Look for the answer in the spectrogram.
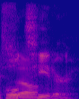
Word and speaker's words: Holzhueter: Is it Holtz Heater? You said you add the T? – You got it. You got it. – Okay. – Holtz Heater. You got it. – Mr. Yep. Holtz Heater, if you're listening back to this, I would have loved the chance to talk with you.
